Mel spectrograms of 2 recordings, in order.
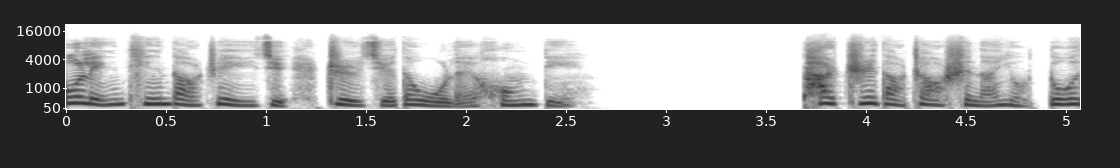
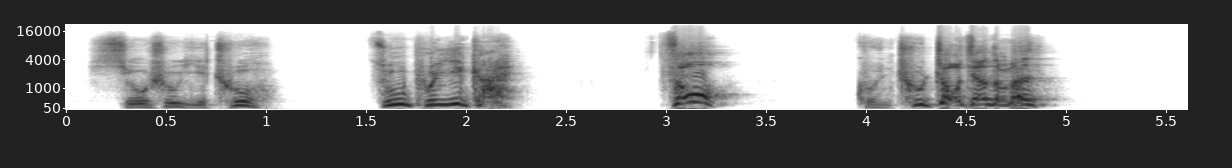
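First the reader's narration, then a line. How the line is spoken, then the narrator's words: Low growl, gritted teeth. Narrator (Chinese): 赵世南一咬牙，对杜恒低声吼着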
